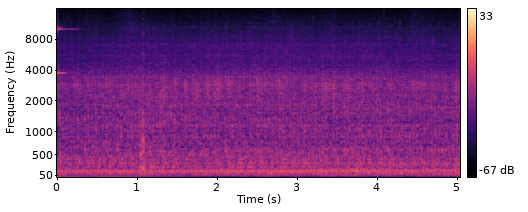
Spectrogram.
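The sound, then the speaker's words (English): A small boat engine idles steadily in an inner harbor, a continuous low chugging drone with a faint knocking rhythm and no voices, holding an even level throughout. “Malcolm pulled his boat up to meet me in the inner harbor”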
